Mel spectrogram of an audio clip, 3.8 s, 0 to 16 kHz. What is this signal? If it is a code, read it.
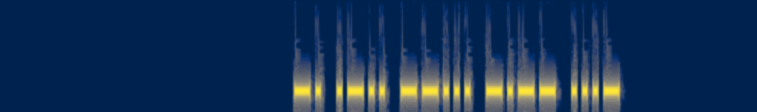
Morse code, heard as a keyed tone, about 41 wpm, 700 Hz. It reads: NL7YV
